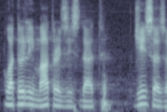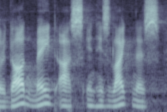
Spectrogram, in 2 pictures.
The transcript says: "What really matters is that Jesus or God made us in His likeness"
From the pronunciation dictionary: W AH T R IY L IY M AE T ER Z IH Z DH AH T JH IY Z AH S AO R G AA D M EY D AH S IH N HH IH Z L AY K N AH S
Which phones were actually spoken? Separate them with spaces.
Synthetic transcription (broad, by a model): W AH T R IY L IY M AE T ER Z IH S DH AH T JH IY S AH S AO R G AA D M EY D AH S IH N HH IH S L AY K N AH S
